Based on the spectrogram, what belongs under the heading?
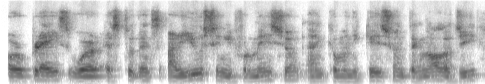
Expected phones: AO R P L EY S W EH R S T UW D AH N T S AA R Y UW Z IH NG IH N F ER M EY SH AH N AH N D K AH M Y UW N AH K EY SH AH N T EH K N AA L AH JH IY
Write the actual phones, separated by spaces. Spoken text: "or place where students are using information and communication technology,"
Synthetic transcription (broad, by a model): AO R P L EY S W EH R S T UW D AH N T S AA R Y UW S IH NG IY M F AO M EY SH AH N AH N K AH M Y UW N AH K EY SH AH N T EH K N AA L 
